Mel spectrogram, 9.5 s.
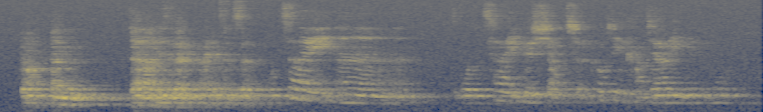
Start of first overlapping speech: none

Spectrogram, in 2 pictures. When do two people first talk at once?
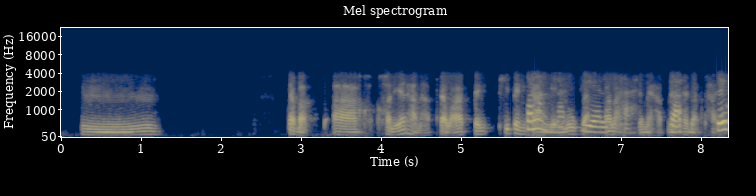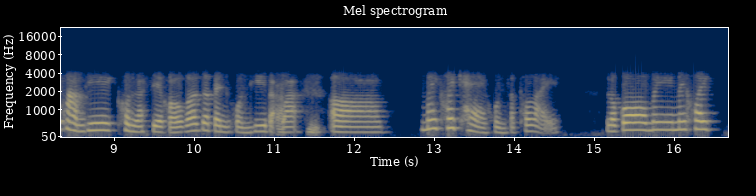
5.8 s

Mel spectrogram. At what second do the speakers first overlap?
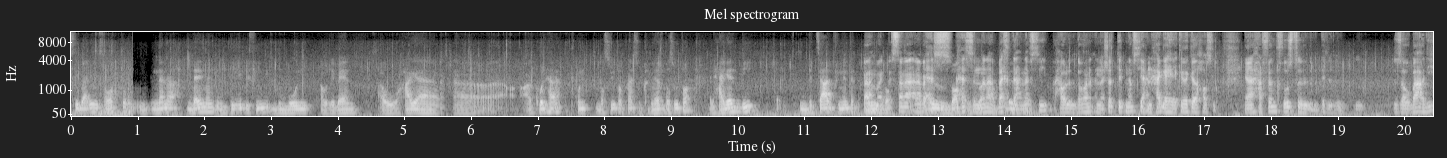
11.9 s

